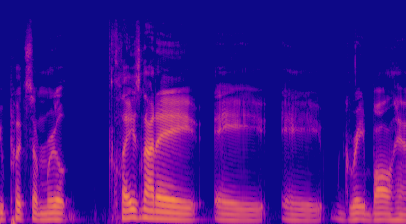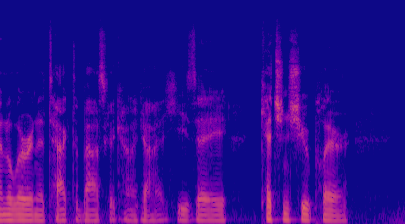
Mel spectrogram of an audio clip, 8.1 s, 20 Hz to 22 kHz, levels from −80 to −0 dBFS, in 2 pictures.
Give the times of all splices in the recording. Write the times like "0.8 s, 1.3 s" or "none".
none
